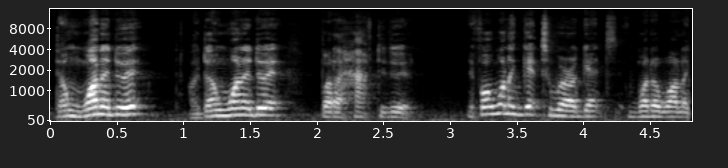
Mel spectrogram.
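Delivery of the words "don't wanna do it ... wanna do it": louder, petulant refusal; loud reluctant protest. Retold or imitated. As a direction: protest like a kid who won't do chores. Resisting tasks she must do.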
